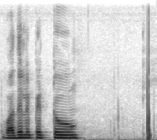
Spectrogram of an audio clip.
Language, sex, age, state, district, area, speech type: Telugu, male, 18-30, Telangana, Nirmal, rural, read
